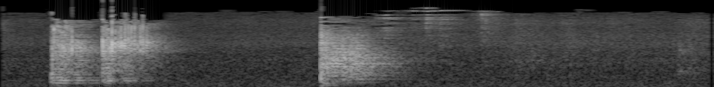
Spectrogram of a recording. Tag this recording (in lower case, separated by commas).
fart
